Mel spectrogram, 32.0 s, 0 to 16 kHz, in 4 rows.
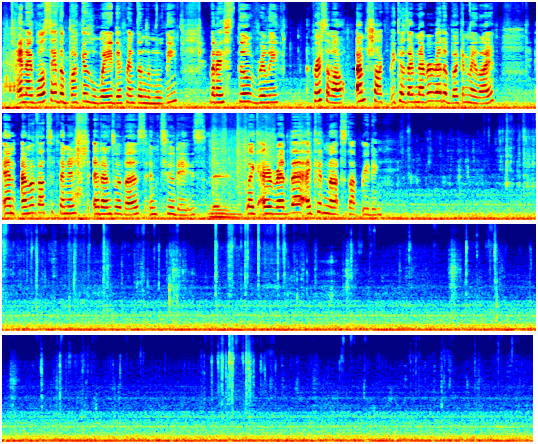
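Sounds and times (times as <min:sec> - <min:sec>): steady low hum: 0:00.0 - 0:32.0
person chewing food: 0:13.9 - 0:32.0.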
